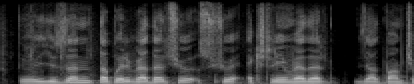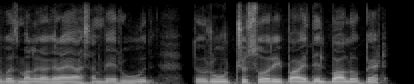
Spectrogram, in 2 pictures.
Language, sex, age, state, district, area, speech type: Kashmiri, male, 18-30, Jammu and Kashmir, Anantnag, rural, spontaneous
